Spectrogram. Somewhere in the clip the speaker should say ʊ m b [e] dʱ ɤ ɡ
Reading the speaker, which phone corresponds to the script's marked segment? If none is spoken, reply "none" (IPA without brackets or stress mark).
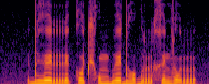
e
